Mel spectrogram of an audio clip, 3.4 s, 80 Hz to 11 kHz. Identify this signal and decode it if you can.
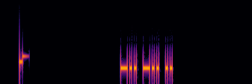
Morse code, heard as a keyed tone, about 38 wpm, 700 Hz. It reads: DDI
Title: Three Challenging Letter-Number Combinations 40wpm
